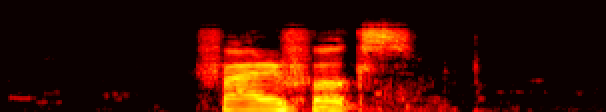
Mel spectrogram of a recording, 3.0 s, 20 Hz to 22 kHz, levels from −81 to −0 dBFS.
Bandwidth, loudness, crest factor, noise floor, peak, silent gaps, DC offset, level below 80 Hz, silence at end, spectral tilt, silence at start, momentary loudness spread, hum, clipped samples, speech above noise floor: 9.6 kHz; -21 LUFS; 20 dB; -73 dBFS; -6 dBFS; none; under 0.1%; -64 dBFS; 0.95 s; -3.5 dB/octave; 1 s; 15 LU; none; under 0.1%; 51 dB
